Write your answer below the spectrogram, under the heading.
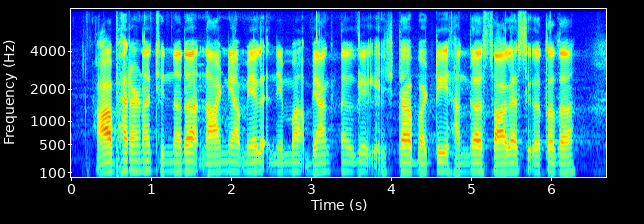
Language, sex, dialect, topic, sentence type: Kannada, male, Northeastern, banking, question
